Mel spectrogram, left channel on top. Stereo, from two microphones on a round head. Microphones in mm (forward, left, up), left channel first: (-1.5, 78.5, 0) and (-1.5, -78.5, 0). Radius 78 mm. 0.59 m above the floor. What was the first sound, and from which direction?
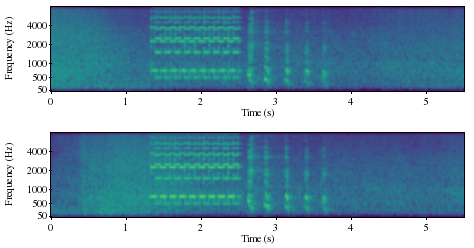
A ringtone, 25° right (ahead or behind).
